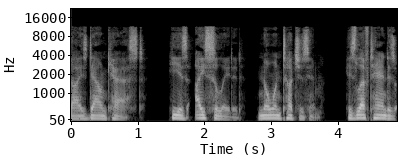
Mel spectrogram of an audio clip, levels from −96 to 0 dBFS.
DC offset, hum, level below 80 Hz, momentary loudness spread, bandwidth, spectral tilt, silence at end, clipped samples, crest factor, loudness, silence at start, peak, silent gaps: under 0.1%; none; -56 dBFS; 12 LU; 11.5 kHz; -4 dB/octave; 0 s; under 0.1%; 16 dB; -29 LUFS; 0 s; -14 dBFS; none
